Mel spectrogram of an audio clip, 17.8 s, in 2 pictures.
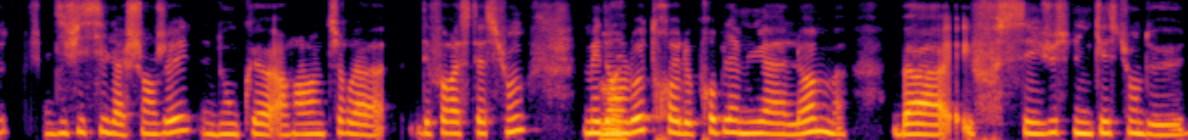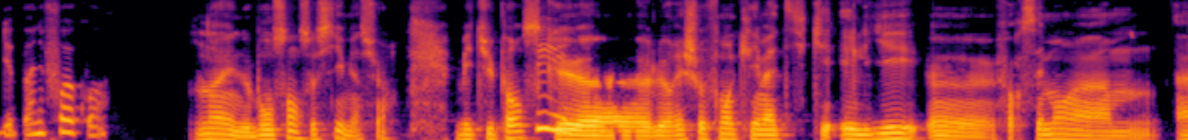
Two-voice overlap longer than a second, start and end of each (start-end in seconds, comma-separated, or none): none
